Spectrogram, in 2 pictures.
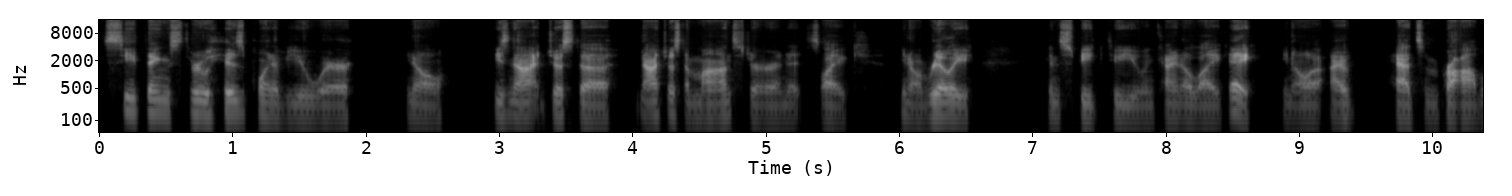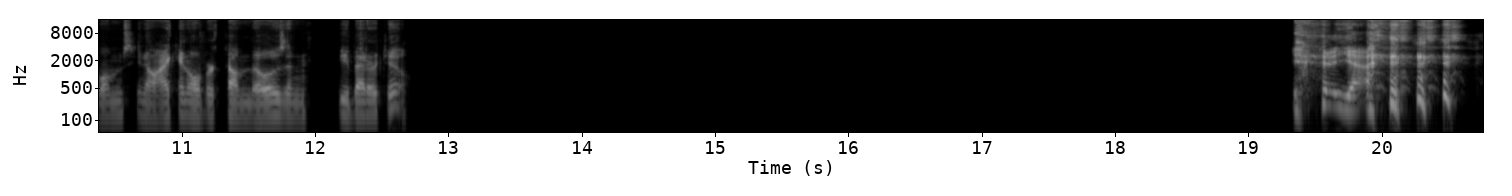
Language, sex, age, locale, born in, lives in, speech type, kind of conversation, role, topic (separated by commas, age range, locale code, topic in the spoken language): English, male, 25-29, en-US, United States, United States, conversation, podcast, guest, Why do some stories stay with us long after we finish reading them?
